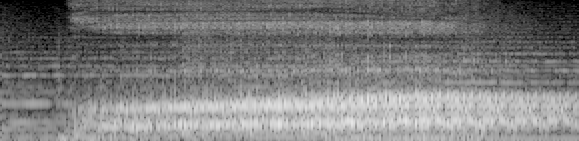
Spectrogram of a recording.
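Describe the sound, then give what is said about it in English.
A single loud, guttural roar from a half-human, half-beast creature in a large metal cage bursts in after a brief pause, a rough, rasping growl sustained for about two and a half seconds before it cuts off. No one speaks. “Its eyes glowed red in the dim red light, and it let out a blood-curdling roar.”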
